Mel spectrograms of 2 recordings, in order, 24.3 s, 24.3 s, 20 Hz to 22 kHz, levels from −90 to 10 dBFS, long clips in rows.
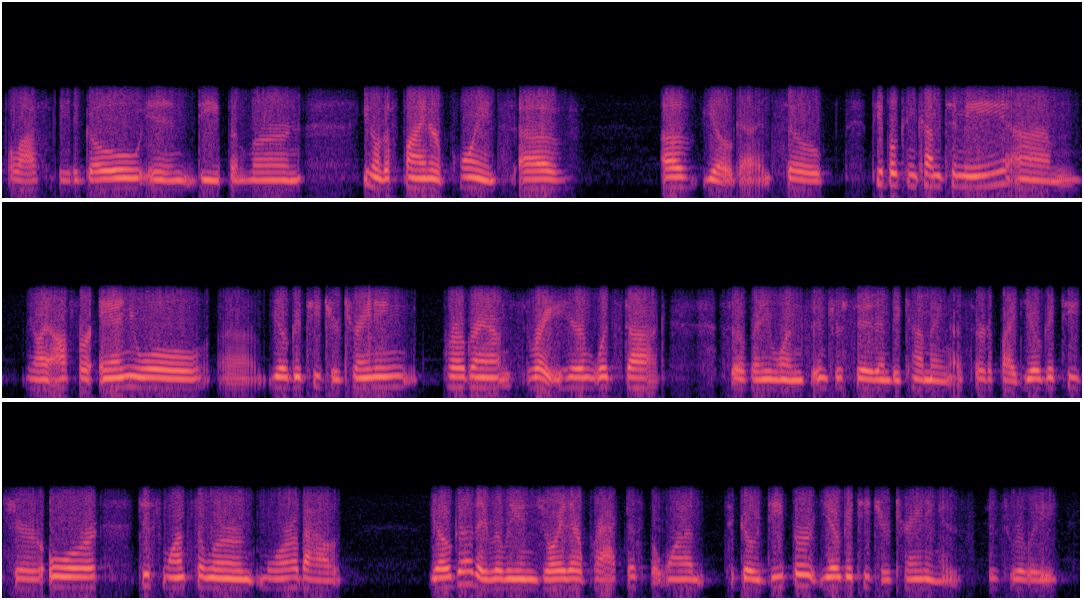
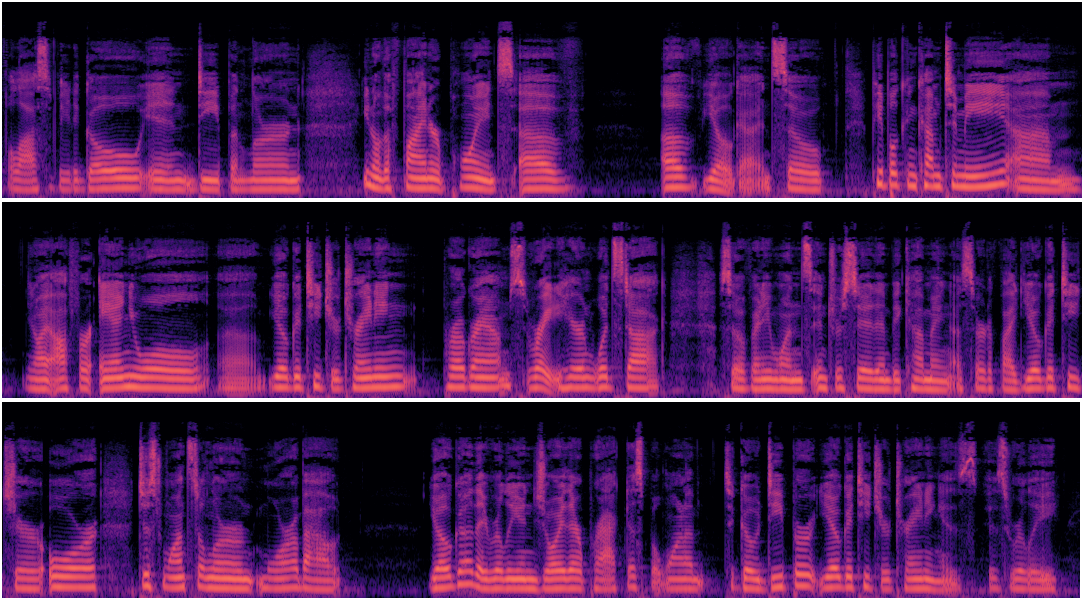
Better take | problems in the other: second | phone-call audio; poor line; nothing above 4 kHz

